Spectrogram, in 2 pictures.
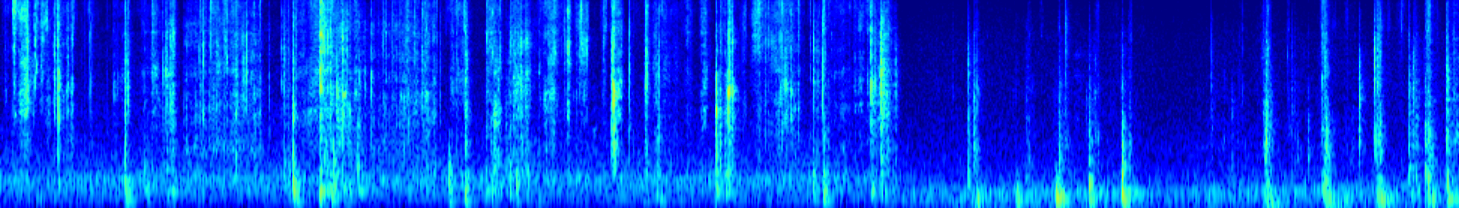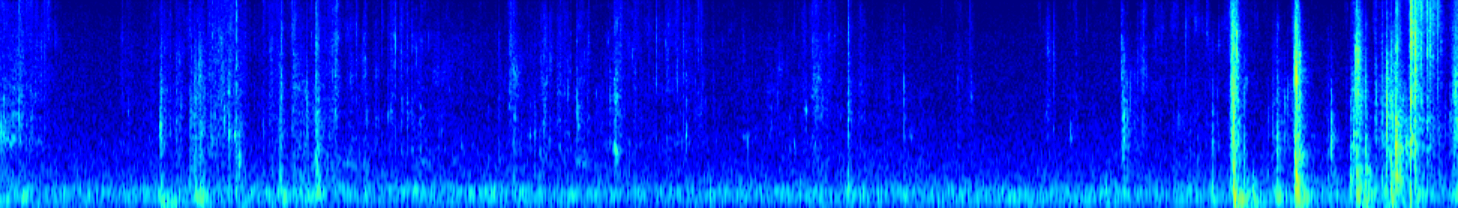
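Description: Glossy slime being squeezed out of plastic cups and pressed and folded by hand, a crackle of small sticky pops and clicks. Busy for the first nine seconds, sparse and soft in the middle, and busy again near the end.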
